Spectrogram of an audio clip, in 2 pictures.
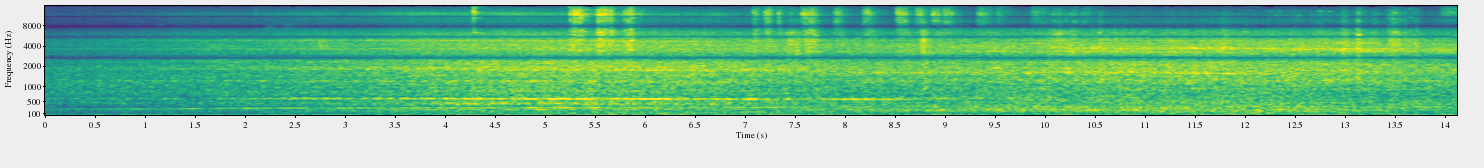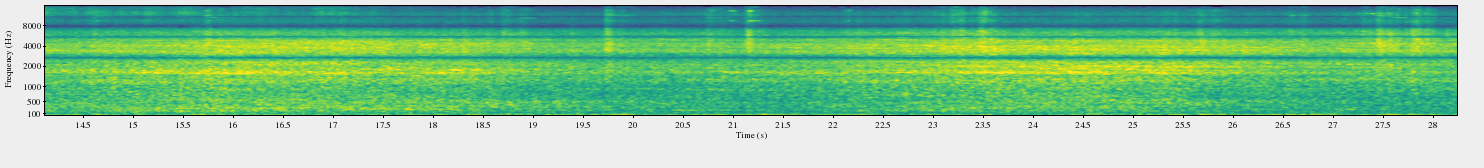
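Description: Hector Rail Taurus electric locomotive hauling an intermodal freight train past at speed: the noise builds over the first few seconds as the locomotive arrives, with a faint steady tone from it that fades out. Then the long string of container wagons rolls by with steady wheel-on-rail noise.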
